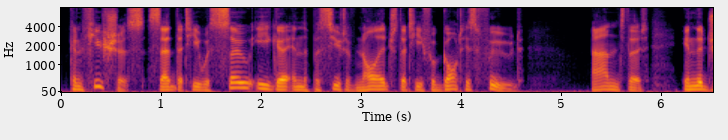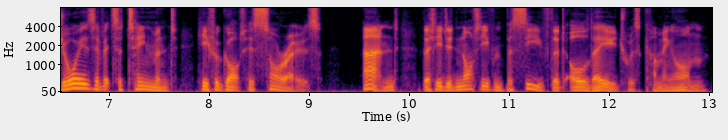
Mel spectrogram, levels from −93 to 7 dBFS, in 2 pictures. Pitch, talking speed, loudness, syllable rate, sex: 110 Hz, 195 wpm, -20 LUFS, 5.3 syllables/s, male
